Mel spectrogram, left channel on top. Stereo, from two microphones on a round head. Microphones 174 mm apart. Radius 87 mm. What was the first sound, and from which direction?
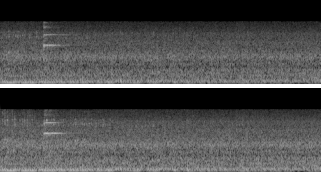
A clink, 80° left.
